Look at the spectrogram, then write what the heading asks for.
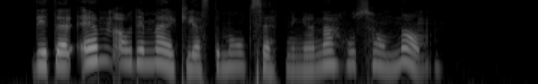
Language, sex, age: Swedish, female, 20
